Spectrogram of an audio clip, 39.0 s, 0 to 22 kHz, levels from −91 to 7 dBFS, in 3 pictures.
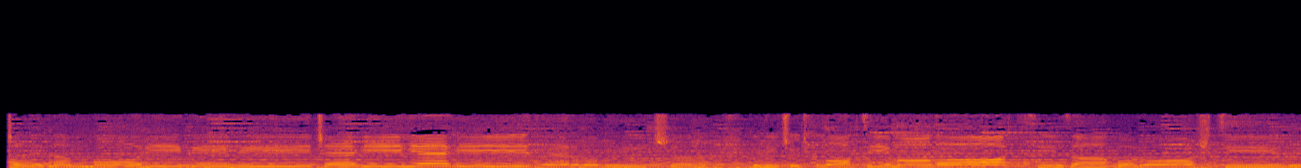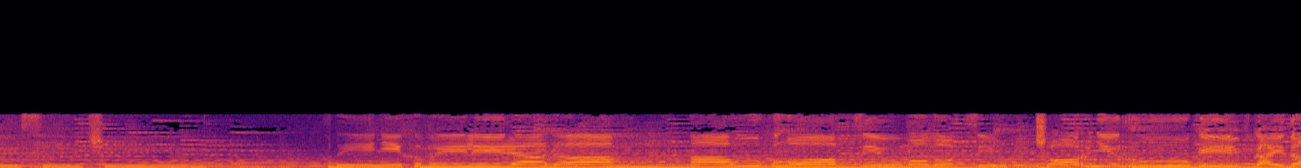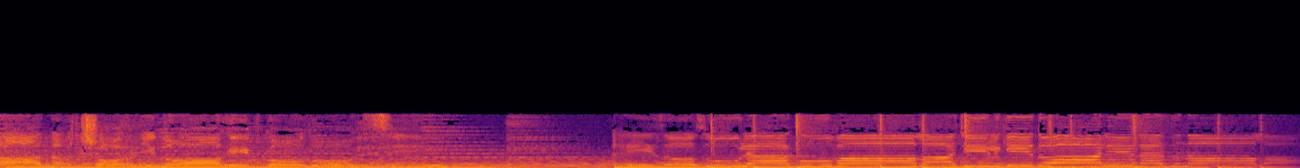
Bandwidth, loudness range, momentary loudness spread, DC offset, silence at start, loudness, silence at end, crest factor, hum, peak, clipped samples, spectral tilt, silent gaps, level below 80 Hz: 7.4 kHz; 5 LU; 7 LU; 0.4%; 0.05 s; -19 LUFS; 0 s; 16 dB; none; -2 dBFS; under 0.1%; -5.5 dB/octave; none; -28 dBFS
